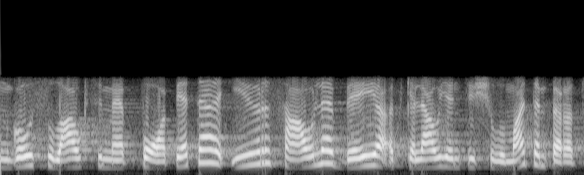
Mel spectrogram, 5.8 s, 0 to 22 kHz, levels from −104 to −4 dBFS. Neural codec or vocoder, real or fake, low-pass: none; real; 3.6 kHz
